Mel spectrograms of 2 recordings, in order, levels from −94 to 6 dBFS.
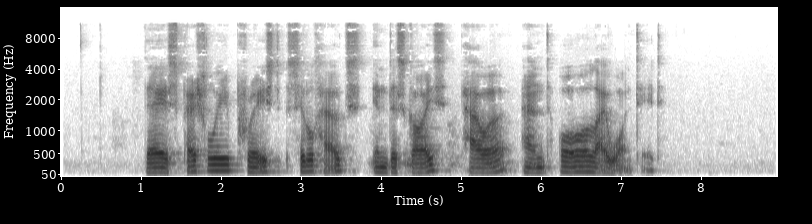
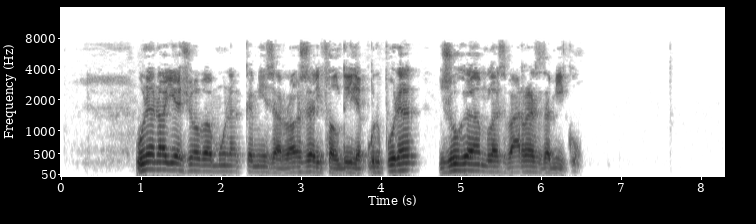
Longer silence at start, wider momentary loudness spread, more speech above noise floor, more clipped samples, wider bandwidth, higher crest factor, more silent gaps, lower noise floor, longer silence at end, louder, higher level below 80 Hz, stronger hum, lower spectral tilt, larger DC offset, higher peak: about the same, 1.05 s vs 0.95 s; first, 16 LU vs 11 LU; second, 46 dB vs 71 dB; neither; first, 11.5 kHz vs 7.6 kHz; about the same, 18 dB vs 16 dB; neither; second, -64 dBFS vs -86 dBFS; second, 1.45 s vs 1.8 s; about the same, -18 LUFS vs -16 LUFS; first, -52 dBFS vs -58 dBFS; neither; first, -6.5 dB/octave vs -5 dB/octave; neither; about the same, -2 dBFS vs -2 dBFS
